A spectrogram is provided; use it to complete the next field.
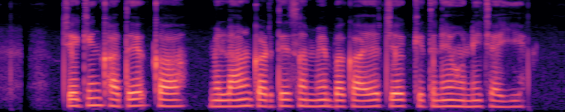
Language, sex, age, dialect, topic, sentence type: Hindi, male, 18-24, Hindustani Malvi Khadi Boli, banking, question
